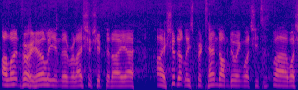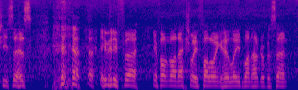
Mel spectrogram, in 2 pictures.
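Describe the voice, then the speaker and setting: With an Australian accent and fairly even intonation, the speech comes at a very fast pace over noticeable background noise. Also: man, high pitch for a man. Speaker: chef. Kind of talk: live cooking demonstration. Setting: stage with audience. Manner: halting, many fillers.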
